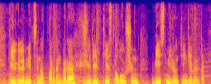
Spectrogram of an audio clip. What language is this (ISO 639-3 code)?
kaz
